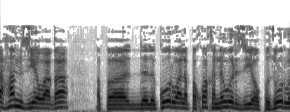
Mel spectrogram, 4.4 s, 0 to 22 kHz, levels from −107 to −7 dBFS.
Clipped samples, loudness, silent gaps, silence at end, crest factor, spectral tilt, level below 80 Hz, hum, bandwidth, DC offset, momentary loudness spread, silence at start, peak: under 0.1%; -17 LUFS; none; 0 s; 10 dB; -6.5 dB/octave; -50 dBFS; none; 8.8 kHz; under 0.1%; 4 LU; 0 s; -6 dBFS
